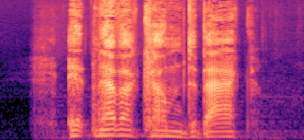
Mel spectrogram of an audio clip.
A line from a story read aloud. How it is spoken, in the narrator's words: Bruno solemnly whispered to me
